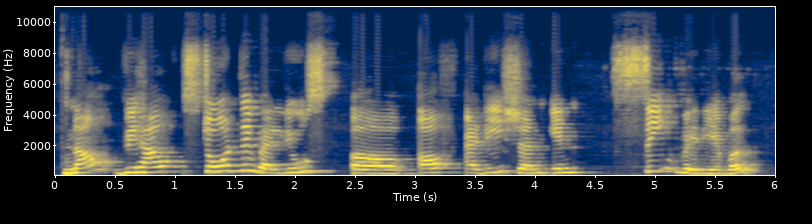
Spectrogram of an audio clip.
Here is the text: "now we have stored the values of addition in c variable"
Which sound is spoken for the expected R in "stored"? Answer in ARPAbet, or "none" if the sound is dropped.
R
